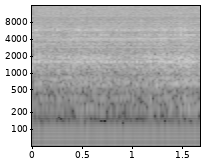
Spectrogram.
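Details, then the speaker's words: Chinese mini lathe spindle after re-seating a dislodged speed-sensor pickup magnet on the chuck shaft and lubricating bearings with Moly Slip: low steady even hum, no rumble or grinding; bearings much quieter than the day before. "i don't know whether you can hear the difference between when i did my video yesterday and now but the bearings are much quieter and much better lubricated"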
